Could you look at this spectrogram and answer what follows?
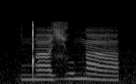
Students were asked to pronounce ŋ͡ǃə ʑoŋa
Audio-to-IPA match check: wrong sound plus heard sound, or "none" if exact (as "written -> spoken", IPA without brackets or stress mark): ə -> a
